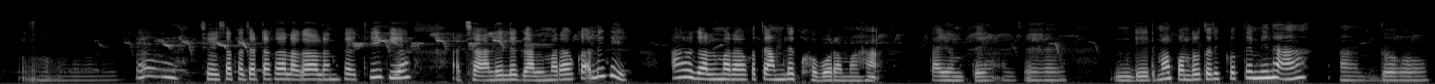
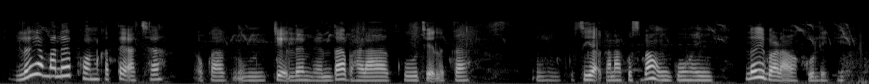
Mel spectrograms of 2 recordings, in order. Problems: none marked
